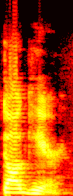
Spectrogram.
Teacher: And between the two, an interval vocaic, between the syllables, there will actually be kind of a jump between the last consonant and the beginning of the next, making it sound like a double, double consonant instead of a space. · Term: linking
